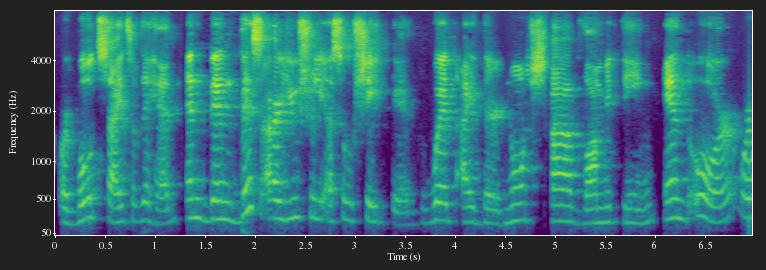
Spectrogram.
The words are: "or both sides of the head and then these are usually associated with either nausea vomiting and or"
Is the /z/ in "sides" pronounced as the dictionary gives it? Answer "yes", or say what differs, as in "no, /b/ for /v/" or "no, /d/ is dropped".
no, /s/ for /z/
